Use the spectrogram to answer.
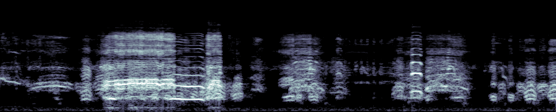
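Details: Ducks crowding to be fed at sunset in Sunset Park, calling loudly with harsh, nasal honks. A long drawn call is followed by scattered shorter quacks from several birds against a quiet background.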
